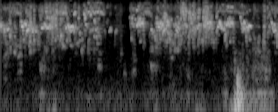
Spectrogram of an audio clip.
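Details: Budgerigars from a breeding pair give busy, twittering warbles and chirps, a brief pause near the middle, then a low thump or knock near the end.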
